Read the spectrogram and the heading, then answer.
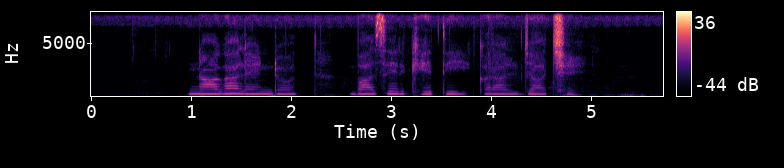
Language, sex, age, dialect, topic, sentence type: Magahi, female, 18-24, Northeastern/Surjapuri, agriculture, statement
